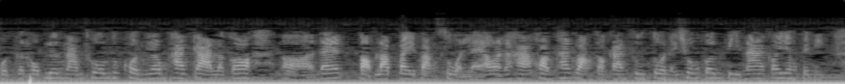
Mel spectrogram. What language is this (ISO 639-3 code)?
tha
